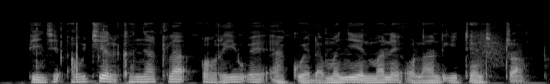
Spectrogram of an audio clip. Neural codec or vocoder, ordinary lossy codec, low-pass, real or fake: none; AAC, 48 kbps; 7.2 kHz; real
